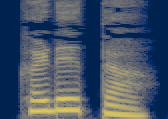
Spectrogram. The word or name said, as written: ಘಟ್ಟಿತ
